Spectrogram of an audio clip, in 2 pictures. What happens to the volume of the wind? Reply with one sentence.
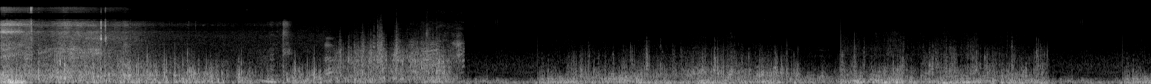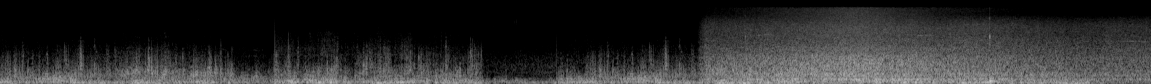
The loudness of the wind stays about the same.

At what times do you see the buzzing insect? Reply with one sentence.
The buzzing insect can be heard from 0.0 to 3.0 s and from 18.4 to 22.9 s.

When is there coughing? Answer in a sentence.
You can't hear the coughing here.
